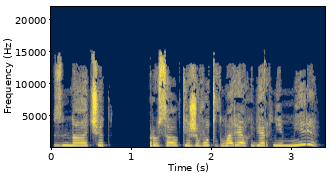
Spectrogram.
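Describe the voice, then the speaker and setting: A woman's voice: extremely high pitch, flat delivery, moderate pace, dark tone, no room sound, studio quality, pitched above the performer's own voice. A woman reading an audiobook, voicing Vega, a wide-eyed young girl witch who sounds breathless and amazed.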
